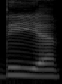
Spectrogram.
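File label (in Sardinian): "die", female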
